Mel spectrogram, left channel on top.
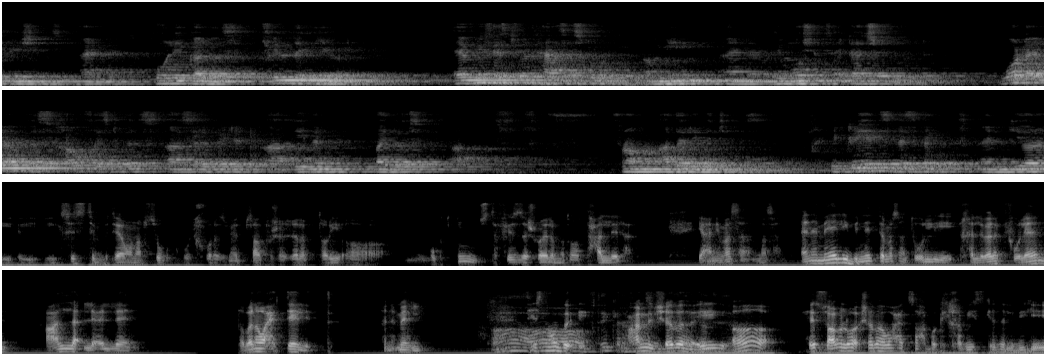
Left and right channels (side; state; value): both; different; correlation 0.00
